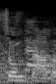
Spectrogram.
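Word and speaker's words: som tam: So You have to pronounce somtam, yes.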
